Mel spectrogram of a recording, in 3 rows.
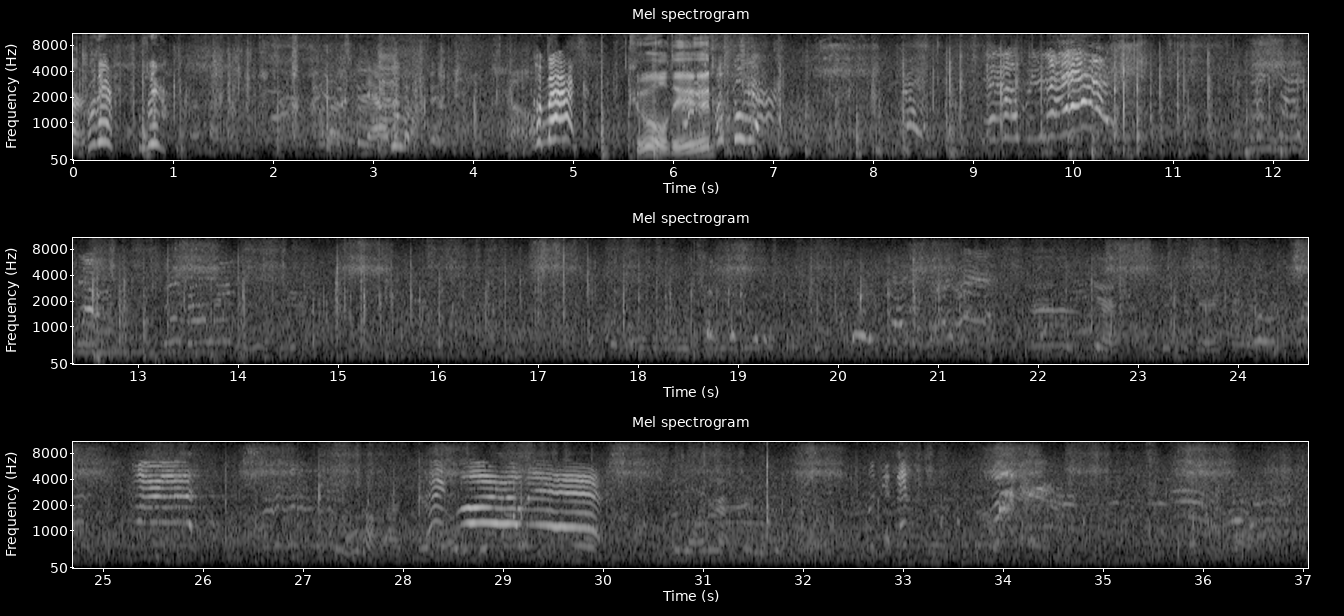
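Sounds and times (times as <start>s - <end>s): children running on wooden boardwalk: 0.0s - 37.0s.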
